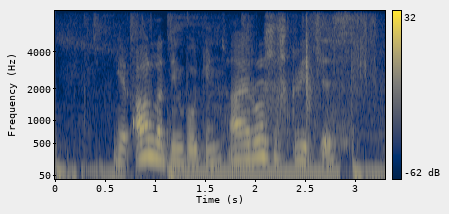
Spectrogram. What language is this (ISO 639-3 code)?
isl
